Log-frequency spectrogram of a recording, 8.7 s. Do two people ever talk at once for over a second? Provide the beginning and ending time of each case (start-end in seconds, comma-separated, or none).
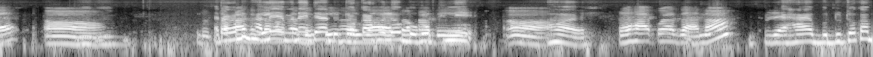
2.2-4.5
